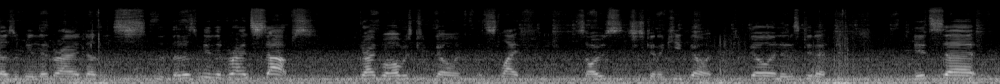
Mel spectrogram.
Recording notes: This is the first episode of myself talking about my process while driving home from work.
